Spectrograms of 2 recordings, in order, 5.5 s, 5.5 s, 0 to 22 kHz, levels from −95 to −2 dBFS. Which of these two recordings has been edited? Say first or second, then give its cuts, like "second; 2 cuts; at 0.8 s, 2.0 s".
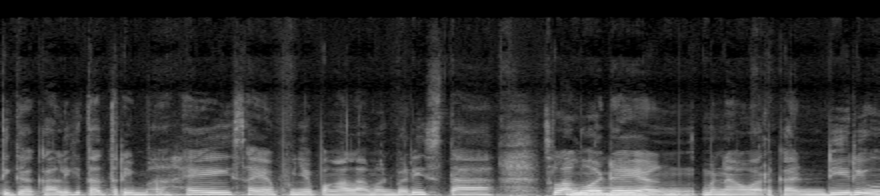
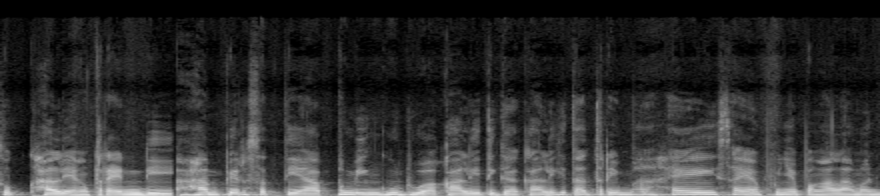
second; 2 cuts; at 1.1 s, 2.0 s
